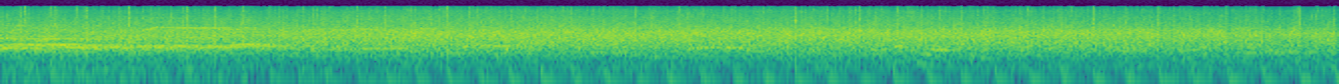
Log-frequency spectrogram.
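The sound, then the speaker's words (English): A large audience applauds a contest winner loudly and steadily for over ten seconds, with a few cheers near the start and a regular low thumping beat running underneath. “A good applause”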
